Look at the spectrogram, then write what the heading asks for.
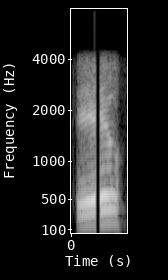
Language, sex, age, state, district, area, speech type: Hindi, male, 60+, Uttar Pradesh, Ghazipur, rural, conversation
